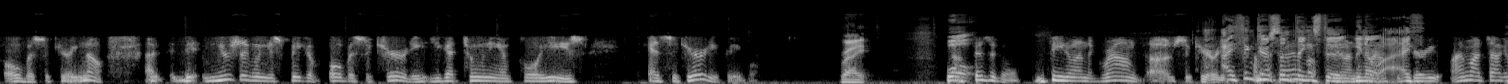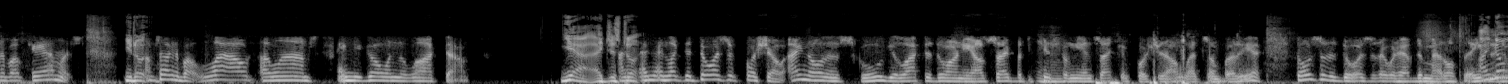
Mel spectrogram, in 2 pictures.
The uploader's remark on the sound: takes calls from the audience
